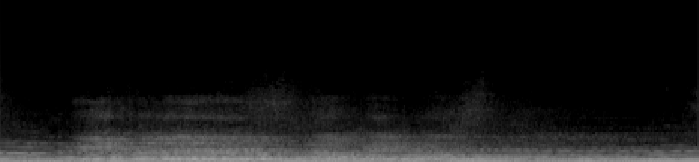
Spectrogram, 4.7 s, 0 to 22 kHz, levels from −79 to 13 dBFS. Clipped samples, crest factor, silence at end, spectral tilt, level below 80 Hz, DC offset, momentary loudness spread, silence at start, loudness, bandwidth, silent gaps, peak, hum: under 0.1%; 14 dB; 0 s; -7.5 dB/octave; -48 dBFS; under 0.1%; 5 LU; 0 s; -29 LUFS; 10.5 kHz; none; -16 dBFS; none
